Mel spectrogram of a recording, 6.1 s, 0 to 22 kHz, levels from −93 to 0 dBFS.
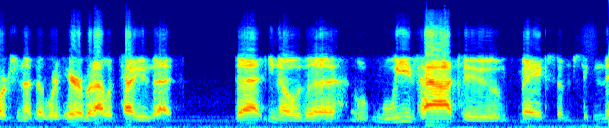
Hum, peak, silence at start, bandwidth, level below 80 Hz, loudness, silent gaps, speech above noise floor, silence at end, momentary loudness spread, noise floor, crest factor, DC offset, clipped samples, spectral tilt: none; -2 dBFS; 0 s; 16 kHz; -64 dBFS; -21 LUFS; none; 39 dB; 0 s; 15 LU; -62 dBFS; 20 dB; under 0.1%; under 0.1%; 0.5 dB/octave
